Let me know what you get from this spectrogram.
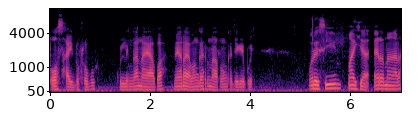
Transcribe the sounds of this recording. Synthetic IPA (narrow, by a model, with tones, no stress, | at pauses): to˦sa˨i˨do˨ɾo˨bu˦ku˨lːi˨ŋɡa˦na˨ja˨ba˦mɛ˦ɾa˦ja˨ba˦ŋɡa˦ɾi˦na˨ɾo˦ŋka˨d͡ʒe˦ɡe˦bo˦i˦ | o˦ɾe˨si˦ma˦hi˨a˨e˦ɾa˦na˦ɾa˦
